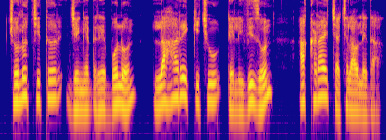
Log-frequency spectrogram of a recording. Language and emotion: Santali, neutral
